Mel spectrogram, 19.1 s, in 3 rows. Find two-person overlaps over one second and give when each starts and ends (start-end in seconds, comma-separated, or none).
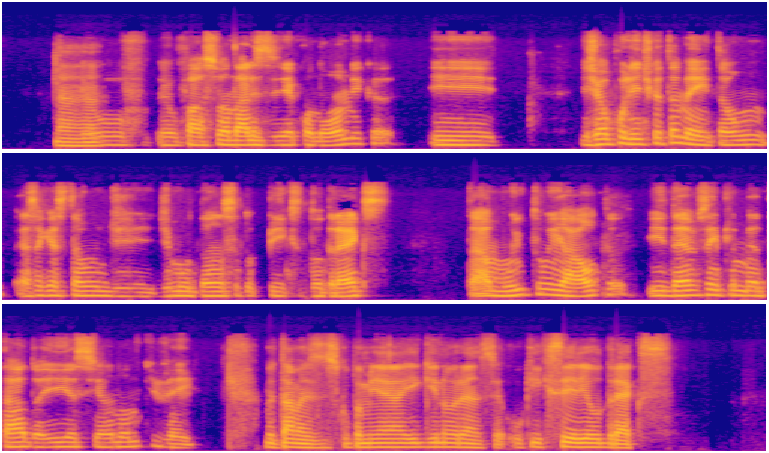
none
